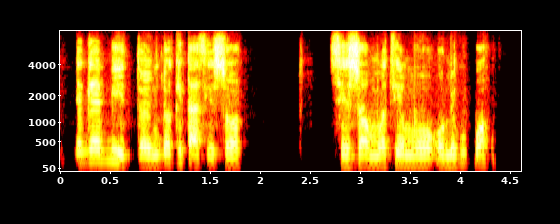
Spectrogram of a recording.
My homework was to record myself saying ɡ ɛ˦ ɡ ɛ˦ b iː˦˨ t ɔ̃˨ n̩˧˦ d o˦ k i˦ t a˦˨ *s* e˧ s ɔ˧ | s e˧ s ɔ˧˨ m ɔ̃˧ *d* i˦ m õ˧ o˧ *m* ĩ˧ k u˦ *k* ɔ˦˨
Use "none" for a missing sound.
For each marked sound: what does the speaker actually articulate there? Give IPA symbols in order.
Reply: s, t, m, k͡p

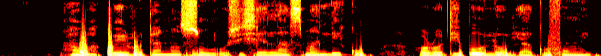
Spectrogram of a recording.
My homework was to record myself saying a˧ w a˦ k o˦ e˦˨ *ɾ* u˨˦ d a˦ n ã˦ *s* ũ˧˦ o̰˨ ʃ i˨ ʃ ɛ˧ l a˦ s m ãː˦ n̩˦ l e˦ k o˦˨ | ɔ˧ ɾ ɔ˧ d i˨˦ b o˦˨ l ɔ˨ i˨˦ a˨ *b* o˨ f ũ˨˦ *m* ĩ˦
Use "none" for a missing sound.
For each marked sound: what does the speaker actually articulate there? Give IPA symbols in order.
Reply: ɾ, s, ɡ, m

